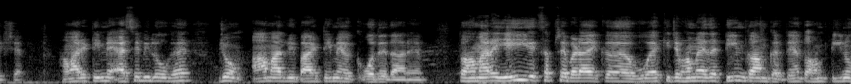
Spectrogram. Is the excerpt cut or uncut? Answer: uncut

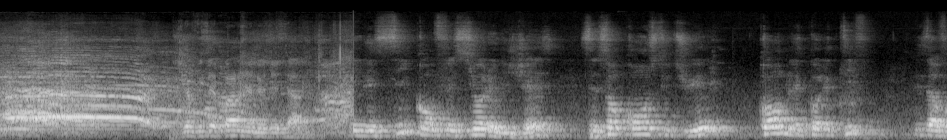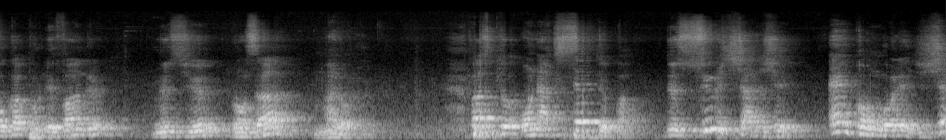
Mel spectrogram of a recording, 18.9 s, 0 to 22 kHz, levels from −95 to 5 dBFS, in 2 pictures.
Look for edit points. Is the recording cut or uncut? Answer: cut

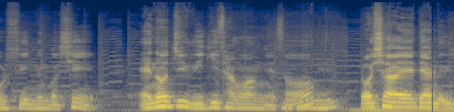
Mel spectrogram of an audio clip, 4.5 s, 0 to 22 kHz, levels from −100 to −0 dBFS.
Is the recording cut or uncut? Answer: uncut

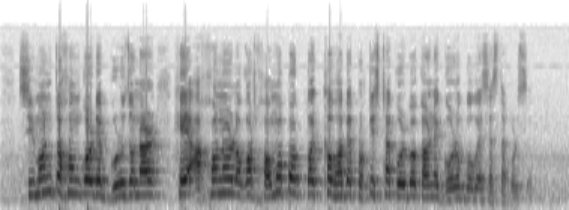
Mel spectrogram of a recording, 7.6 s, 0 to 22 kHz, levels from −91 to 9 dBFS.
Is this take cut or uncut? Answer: uncut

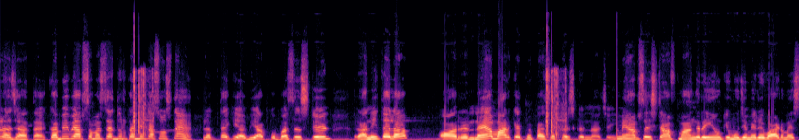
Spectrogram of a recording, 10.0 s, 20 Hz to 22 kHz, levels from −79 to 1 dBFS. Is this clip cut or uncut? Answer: cut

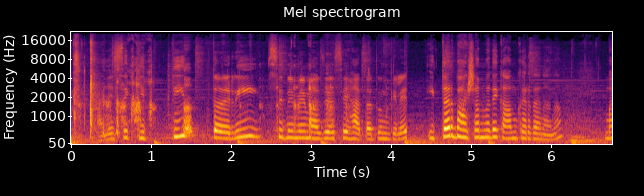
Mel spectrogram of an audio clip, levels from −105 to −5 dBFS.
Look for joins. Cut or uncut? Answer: cut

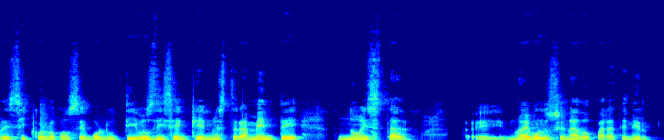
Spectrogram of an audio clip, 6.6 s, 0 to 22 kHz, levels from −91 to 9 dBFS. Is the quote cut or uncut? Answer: uncut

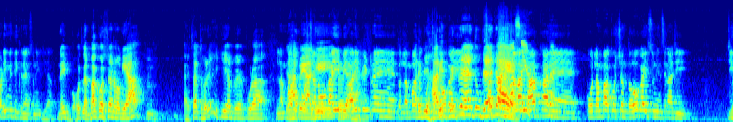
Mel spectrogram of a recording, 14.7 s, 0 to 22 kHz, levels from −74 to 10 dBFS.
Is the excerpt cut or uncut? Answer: uncut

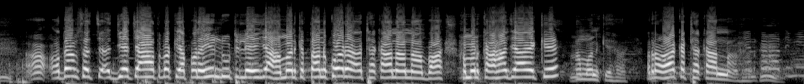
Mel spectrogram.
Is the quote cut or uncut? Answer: cut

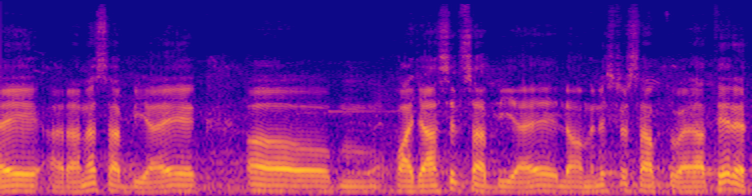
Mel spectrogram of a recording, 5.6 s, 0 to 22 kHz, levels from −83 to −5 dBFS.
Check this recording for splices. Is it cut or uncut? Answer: uncut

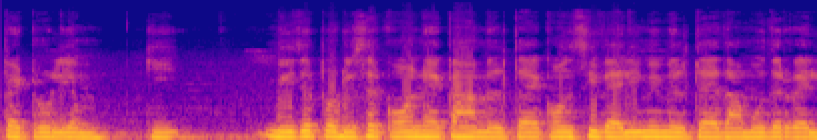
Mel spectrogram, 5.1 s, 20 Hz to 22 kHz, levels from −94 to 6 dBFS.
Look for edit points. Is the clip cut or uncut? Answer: uncut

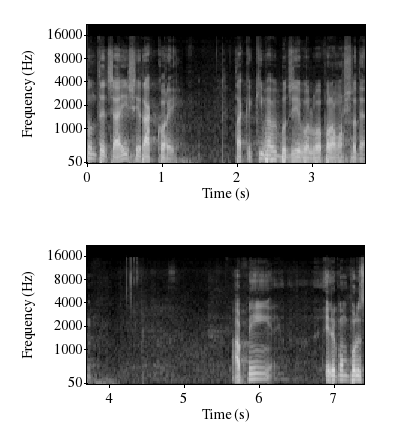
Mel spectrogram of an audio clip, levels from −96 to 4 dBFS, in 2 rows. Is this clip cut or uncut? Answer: uncut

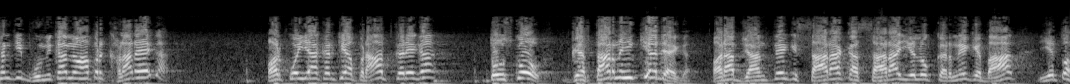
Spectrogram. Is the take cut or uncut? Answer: uncut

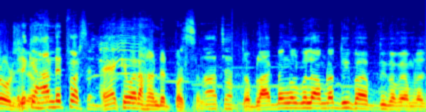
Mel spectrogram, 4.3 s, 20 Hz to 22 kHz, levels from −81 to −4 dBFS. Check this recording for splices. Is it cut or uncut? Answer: cut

